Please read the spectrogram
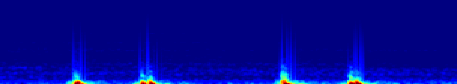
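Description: Heartbeat sound effect: deep double thumps, lub-dub, about once a second. Two beats fall in this stretch, played for suspense during a decision countdown.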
